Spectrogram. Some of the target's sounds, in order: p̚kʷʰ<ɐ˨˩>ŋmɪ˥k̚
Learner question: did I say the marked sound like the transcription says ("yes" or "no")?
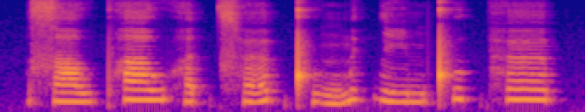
yes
